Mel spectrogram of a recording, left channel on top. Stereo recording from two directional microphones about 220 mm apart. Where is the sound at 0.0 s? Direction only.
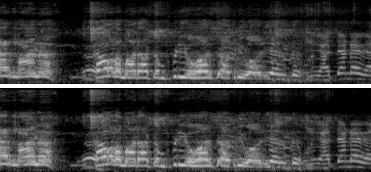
35° right (ahead or behind).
